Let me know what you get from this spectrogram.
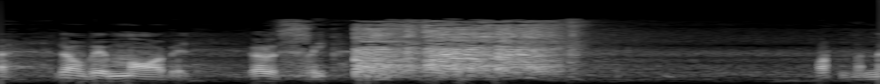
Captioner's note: gunshots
